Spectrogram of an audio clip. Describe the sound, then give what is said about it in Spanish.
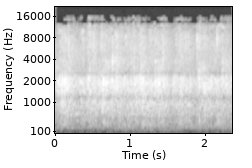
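A church audience applauds as an offering to God, producing a continuous, even roar of many hands clapping that stays faint and steady from start to finish. “Dale una ofrenda de palmas al Dios de la gloria.”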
